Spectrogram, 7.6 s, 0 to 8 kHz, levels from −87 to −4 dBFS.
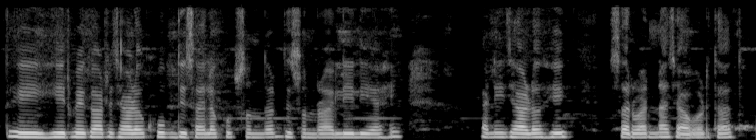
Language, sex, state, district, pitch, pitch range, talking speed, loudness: Marathi, female, Maharashtra, Nagpur, 210 Hz, 200-215 Hz, 120 wpm, -28 LUFS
